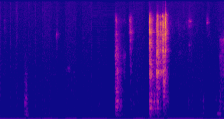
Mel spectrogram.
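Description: Wooden coloured pencils clicking against each other and a hard surface as one is set down and others are picked up: a few light clicks, then a short, louder rattle about three seconds in.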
